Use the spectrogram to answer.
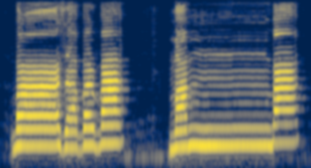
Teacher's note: میم کو میم کے ساتھ ملاتے ہوئے غنہ کرنا ہے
